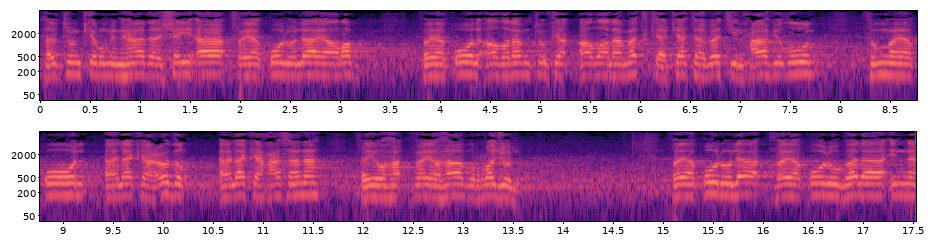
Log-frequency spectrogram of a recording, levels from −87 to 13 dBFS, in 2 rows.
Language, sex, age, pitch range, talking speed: Arabic, male, 50-69, 165-180 Hz, 90 wpm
